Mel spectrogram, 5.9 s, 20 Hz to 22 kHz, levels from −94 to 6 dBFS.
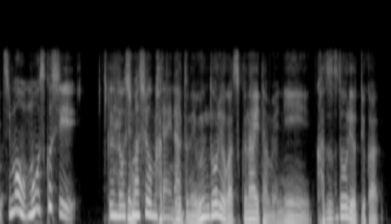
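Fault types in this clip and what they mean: Repeated stalls (stutter): from 4.03 to 5.03 s the playback buffer ran dry six times. The gaps are filled with continued sound rather than removed, so the speech drags. On a spectrogram these show as stretched, smeared bands with no silent holes.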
